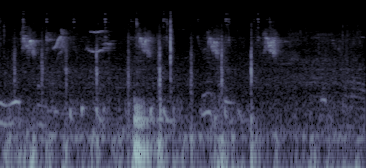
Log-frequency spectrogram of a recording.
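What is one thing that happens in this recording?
An elderly woman pats dough between her hands with soft slaps.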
